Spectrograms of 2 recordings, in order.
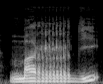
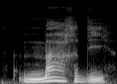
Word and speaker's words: mardi: You don't move your tongue, so it doesn't sound like mardi, no. It's really soft, mardi, mardi, mardi, okay?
